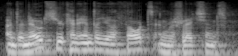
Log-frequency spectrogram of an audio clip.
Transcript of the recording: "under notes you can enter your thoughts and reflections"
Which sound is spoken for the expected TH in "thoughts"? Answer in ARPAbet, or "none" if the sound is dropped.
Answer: TH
